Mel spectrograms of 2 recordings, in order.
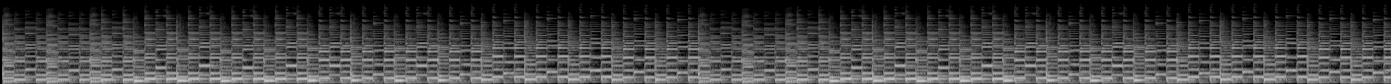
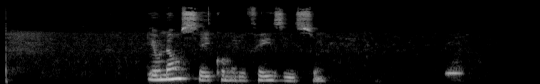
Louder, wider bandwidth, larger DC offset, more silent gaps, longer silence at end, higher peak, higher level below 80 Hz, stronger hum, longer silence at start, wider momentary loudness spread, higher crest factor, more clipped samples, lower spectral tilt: first, -21 LUFS vs -24 LUFS; first, 18 kHz vs 16 kHz; neither; neither; second, 0 s vs 0.8 s; about the same, -8 dBFS vs -10 dBFS; first, -56 dBFS vs -78 dBFS; neither; about the same, 0 s vs 0.05 s; second, 3 LU vs 26 LU; second, 12 dB vs 20 dB; neither; first, -5.5 dB/octave vs -3 dB/octave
